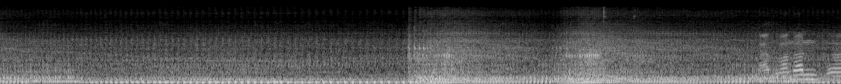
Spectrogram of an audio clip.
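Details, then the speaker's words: Yamaha Lexi 125 scooter after engine rebuild for worn piston from running low on oil: engine runs with even beat and light steady click-ticking from the VVA solenoid actuating, which is normal. "dengar petek gitu ya suara klik suara piket detik begitu Itu adalah selenoid Disini yang sedang mendorong dari punya itu"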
